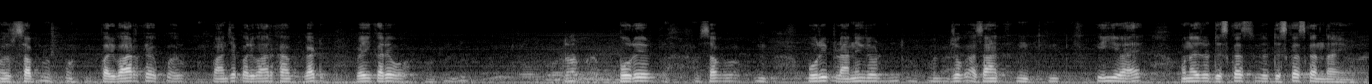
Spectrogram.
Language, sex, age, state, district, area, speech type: Sindhi, male, 60+, Uttar Pradesh, Lucknow, urban, spontaneous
